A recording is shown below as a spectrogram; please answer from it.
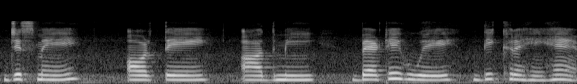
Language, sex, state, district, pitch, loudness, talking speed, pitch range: Hindi, female, Punjab, Kapurthala, 215 Hz, -16 LUFS, 85 wpm, 205-225 Hz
